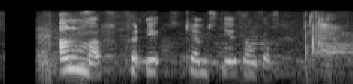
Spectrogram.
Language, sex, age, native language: Icelandic, male, 13, Icelandic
